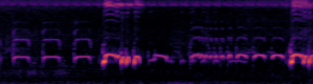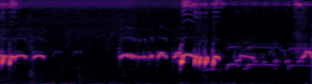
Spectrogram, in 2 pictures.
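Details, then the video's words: Local zebra dove, a keen singer with a big, rich voice, repeating cooing phrases of quick stuttering notes that end in a rolling trill, about every two to three seconds. Brief crackling bursts mark each loud phrase. "Perkutut lokal gacor - SUARA BESAR MEWAH"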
